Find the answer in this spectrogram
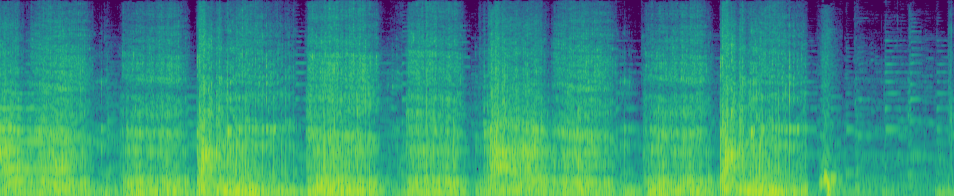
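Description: Cartoon lion roar sound effect, repeated in bursts about a second long until a little after eight seconds in, over children's background music.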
